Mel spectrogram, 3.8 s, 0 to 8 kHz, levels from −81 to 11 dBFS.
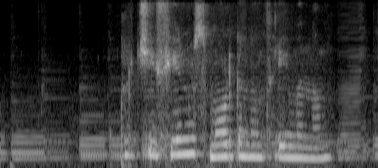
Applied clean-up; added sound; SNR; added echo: none; Guitar; 15 dB; reverberation time 0.6 s.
